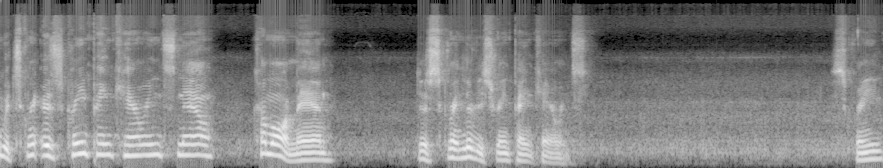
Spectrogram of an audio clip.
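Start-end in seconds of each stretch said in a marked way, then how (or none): none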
